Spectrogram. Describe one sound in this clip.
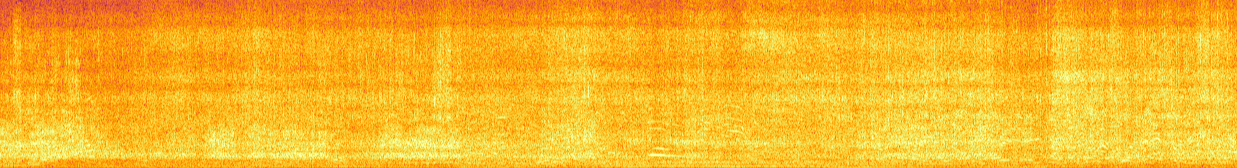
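Diesel engines of combine harvesters roar as they race.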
